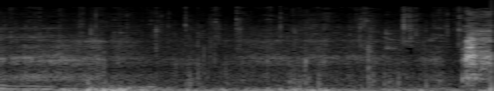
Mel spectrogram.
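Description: Footsteps walking on a paved path, heard as a few low thumps and light scuffs, with some handling or wind rumble on the microphone.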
